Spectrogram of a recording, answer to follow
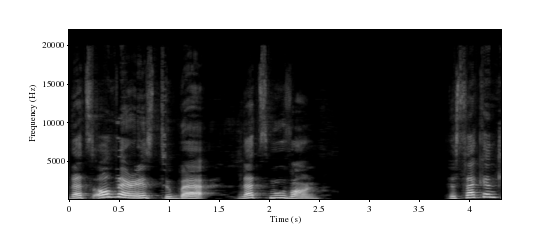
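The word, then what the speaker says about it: باء: in this lesson don't our first letter of this lesson is ba and yeah it makes a b sound you can remember this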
